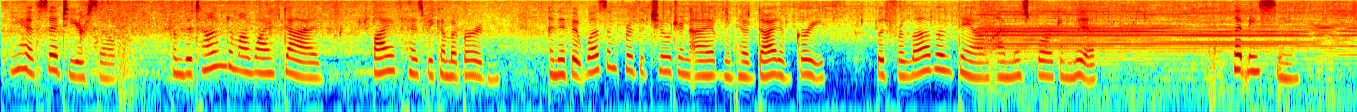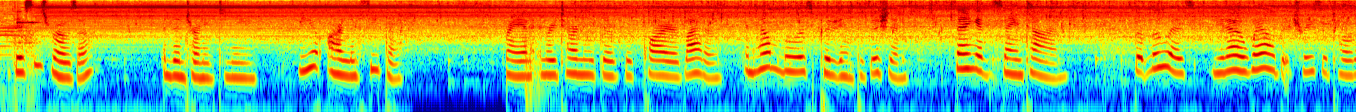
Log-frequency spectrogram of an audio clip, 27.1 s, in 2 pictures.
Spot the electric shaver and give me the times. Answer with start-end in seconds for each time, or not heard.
9.7-27.0.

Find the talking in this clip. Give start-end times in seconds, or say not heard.
0.0-11.2, 12.2-17.6, 18.6-27.0.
